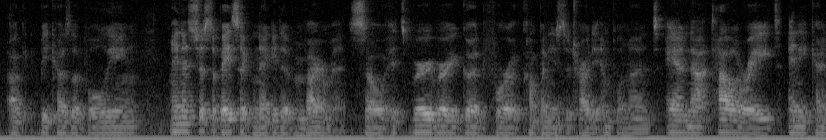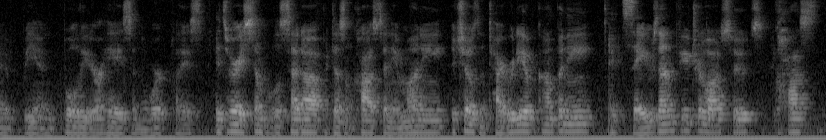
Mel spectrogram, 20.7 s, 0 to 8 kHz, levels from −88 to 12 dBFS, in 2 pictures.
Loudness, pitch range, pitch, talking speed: -37 LUFS, 85-110 Hz, 95 Hz, 170 wpm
